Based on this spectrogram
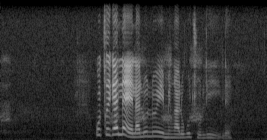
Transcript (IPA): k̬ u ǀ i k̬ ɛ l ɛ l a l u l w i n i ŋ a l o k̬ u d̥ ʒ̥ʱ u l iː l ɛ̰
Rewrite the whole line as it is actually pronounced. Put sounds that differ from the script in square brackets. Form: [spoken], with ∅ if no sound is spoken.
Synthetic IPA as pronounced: k̬ u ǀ i k̬ ɛ l ɛ l a l u l w i [m] i ŋ a l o k̬ u d̥ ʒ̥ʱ u l iː l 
